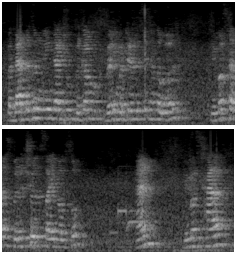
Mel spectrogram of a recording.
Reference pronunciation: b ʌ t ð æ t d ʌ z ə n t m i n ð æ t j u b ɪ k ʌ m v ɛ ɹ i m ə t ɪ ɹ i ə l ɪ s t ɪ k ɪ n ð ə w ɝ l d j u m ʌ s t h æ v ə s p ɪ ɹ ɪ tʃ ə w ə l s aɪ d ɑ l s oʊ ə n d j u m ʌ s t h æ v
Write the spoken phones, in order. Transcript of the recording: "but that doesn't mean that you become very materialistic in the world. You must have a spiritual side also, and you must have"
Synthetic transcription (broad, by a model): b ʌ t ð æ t d ʌ z ə n t m i n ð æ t j u b ɪ k ʌ m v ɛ l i m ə t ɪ ɹ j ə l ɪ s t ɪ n ɪ n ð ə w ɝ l d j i m ʌ s t h æ v ə s p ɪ ɹ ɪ tʃ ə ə l s aɪ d ɑ l s oʊ ə n d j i m ʌ s t h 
